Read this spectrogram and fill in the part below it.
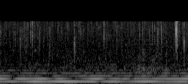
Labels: {"label": "biophony, midshipman", "recorder": "SoundTrap 500"}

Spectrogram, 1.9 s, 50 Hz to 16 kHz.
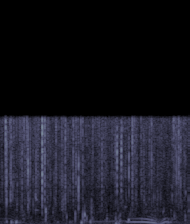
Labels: {"label": "biophony, cascading saw", "recorder": "SoundTrap 600 or HydroMoth"}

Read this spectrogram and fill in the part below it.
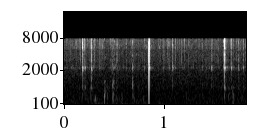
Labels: {"label": "ambient", "recorder": "HydroMoth"}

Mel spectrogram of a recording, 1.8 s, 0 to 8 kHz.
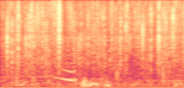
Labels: {"label": "biophony, cascading saw", "recorder": "SoundTrap 600 or HydroMoth"}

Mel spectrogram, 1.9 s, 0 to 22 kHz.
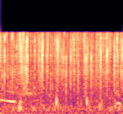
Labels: {"label": "biophony, cascading saw", "recorder": "SoundTrap 600 or HydroMoth"}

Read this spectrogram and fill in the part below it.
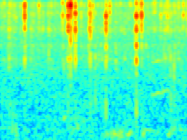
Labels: {"label": "ambient", "recorder": "HydroMoth"}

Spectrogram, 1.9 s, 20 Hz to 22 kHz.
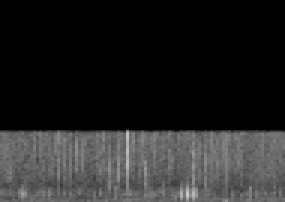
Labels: {"label": "biophony, damselfish", "recorder": "SoundTrap 500"}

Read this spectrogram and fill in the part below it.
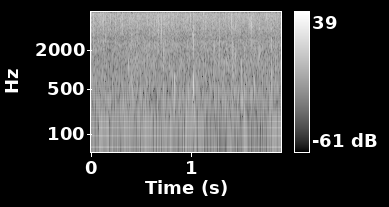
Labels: {"label": "biophony", "recorder": "SoundTrap 300"}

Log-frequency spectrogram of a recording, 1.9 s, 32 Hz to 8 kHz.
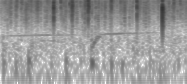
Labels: {"label": "biophony", "recorder": "SoundTrap 300"}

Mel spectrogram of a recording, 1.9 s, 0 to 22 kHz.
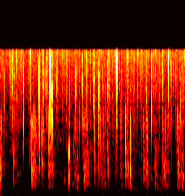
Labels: {"label": "biophony, sea urchins (Echinidae)", "recorder": "SoundTrap 600 or HydroMoth"}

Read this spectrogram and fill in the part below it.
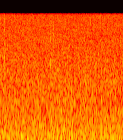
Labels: {"label": "ambient", "recorder": "HydroMoth"}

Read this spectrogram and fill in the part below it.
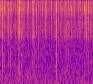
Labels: {"label": "ambient", "recorder": "HydroMoth"}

